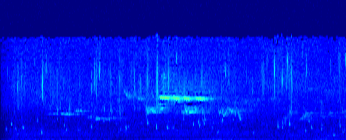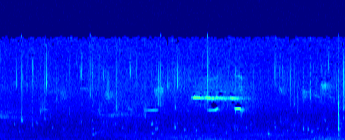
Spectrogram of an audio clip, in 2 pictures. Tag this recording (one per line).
birds
birdsong
river
running-water
stream
water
